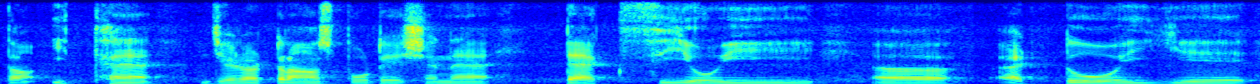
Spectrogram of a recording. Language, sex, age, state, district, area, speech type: Dogri, male, 30-45, Jammu and Kashmir, Reasi, rural, spontaneous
